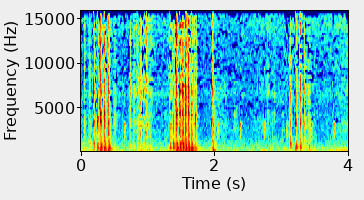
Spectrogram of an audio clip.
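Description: Honda Brio front seat being slid on its rails, making a few short rattling scrapes about a second apart and one sharp click about two seconds in. It sounds somewhat odd or cheap.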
